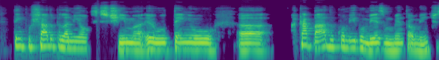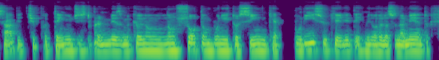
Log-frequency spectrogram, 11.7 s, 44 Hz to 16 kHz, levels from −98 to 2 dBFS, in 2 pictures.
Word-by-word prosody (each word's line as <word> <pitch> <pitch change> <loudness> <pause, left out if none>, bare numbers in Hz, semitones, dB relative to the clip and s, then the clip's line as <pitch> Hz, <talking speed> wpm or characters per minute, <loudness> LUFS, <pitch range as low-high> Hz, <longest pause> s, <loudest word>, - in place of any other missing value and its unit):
tem 180 -2 -2
puxado 170 +1 0
pela 155 -4 +1
minha 140 -1 -1
autoestima. 120 -3 +2
Eu 120 -1 +3
tenho, 120 -2 +2 0.3
ah, 115 -1 +2 0.3
acabado 185 -5 0
comigo 150 -2 -2
mesmo 120 -1 +2
mentalmente, 115 0 -2
sabe, - - -2
tipo, - - -7
tenho 105 +2 0
dito 110 -1 -4
pra - - -1
mim 100 - +1
mesmo 105 -1 0
que 110 - -4
eu 110 - +3
não 110 -1 +1
não 110 0 +2
sou 115 +1 0
tão 110 -2 -1
bonito 110 0 0
assim, 105 +1 +1
que 105 -1 -4
é 100 - -5 0.2
por 110 -1 -2
isso 120 -2 +2
que 105 - -8
ele 100 0 0
terminou 105 +1 -2
o - - -1
relacionamento, 100 +1 +1
115 Hz, 185 wpm, -20 LUFS, 105-125 Hz, 0.3 s, Eu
